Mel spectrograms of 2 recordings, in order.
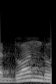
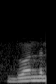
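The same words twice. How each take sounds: First: द्वंद्व as "dwan-dwa"; correct pronunciation. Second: द्वंद्व clipped to "dwand"; wrong pronunciation. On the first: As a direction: sound the second dv in द्वंद्व. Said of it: "होता है". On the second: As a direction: drop the final v from द्वंद्व. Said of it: "नहीं होता". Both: Shown as a demonstration.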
